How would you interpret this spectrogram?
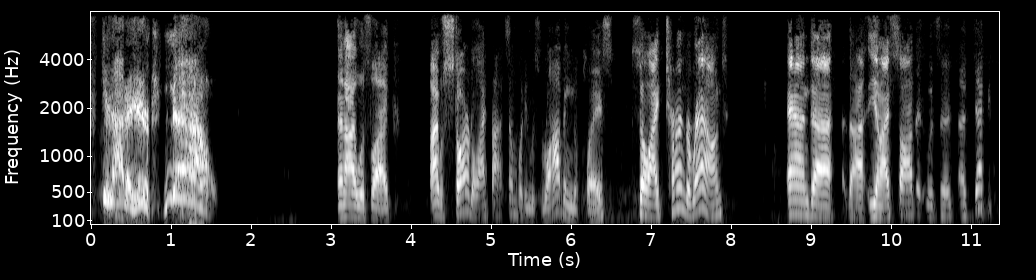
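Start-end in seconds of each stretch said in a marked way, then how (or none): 0.1-1.5 mock shrill, very high, top-of-the-lungs scream. Recounting a deputy running around the corner at them, retelling a scream. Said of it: "screaming at the top of his lungs".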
